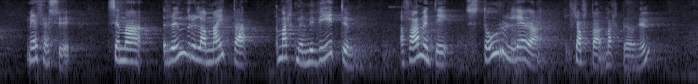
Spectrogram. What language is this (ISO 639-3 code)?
isl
